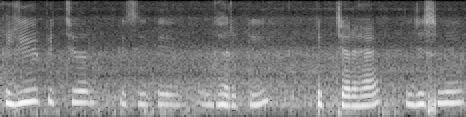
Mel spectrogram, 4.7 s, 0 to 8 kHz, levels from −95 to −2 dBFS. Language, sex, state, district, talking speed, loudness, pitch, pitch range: Hindi, female, Punjab, Pathankot, 115 wpm, -17 LUFS, 235 Hz, 225-260 Hz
